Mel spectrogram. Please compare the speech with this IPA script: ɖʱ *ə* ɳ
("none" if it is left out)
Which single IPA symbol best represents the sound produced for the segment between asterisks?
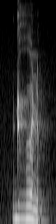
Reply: ʊ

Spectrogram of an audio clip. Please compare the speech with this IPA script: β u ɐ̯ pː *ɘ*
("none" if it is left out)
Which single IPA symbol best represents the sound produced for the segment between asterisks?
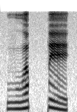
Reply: e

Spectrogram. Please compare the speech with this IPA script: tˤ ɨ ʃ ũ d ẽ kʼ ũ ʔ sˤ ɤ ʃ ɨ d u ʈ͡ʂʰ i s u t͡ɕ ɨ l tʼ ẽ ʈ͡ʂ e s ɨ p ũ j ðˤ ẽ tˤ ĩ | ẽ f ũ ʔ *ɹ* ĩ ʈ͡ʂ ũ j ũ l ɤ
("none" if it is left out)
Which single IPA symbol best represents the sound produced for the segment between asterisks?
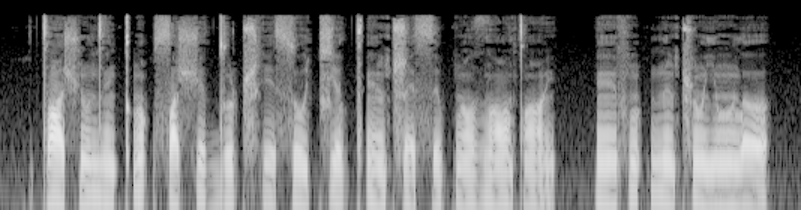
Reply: n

